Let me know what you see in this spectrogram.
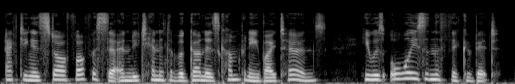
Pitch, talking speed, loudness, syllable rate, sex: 195 Hz, 235 wpm, -17 LUFS, 6.3 syllables/s, female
